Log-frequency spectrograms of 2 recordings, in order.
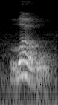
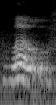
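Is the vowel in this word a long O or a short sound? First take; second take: long O; long O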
